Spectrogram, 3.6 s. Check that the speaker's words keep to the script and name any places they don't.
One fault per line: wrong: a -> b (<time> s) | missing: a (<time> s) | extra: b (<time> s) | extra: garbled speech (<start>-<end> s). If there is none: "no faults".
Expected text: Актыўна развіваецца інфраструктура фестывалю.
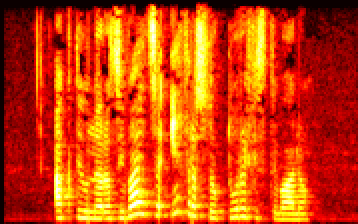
no faults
